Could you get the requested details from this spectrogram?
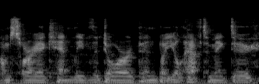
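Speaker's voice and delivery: hushed, very quiet half-whisper. Voicing a character who apologizes to a prisoner: half-whispering quickly. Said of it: "he quickly whispers".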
